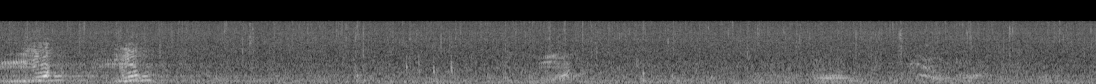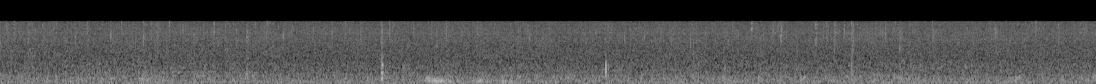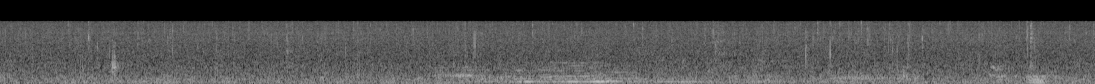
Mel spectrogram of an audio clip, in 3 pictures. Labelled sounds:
0.0	0.5	humpback whale, 0.84 to 1.6 kHz
9.1	9.3	humpback whale, 0.78 to 1.0 kHz

